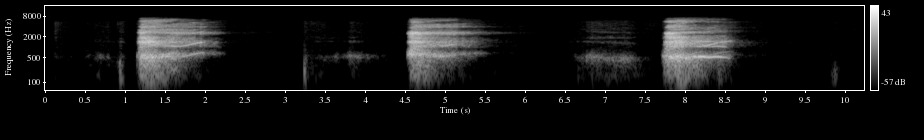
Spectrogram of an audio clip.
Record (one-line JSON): {"exhalation_length": "10.2 s", "exhalation_amplitude": 28087, "exhalation_signal_mean_std_ratio": 0.36, "survey_phase": "beta (2021-08-13 to 2022-03-07)", "age": "18-44", "gender": "Female", "wearing_mask": "No", "symptom_cough_any": true, "symptom_runny_or_blocked_nose": true, "symptom_shortness_of_breath": true, "symptom_fatigue": true, "symptom_headache": true, "symptom_change_to_sense_of_smell_or_taste": true, "symptom_loss_of_taste": true, "symptom_onset": "4 days", "smoker_status": "Never smoked", "respiratory_condition_asthma": false, "respiratory_condition_other": false, "recruitment_source": "Test and Trace", "submission_delay": "2 days", "covid_test_result": "Positive", "covid_test_method": "RT-qPCR", "covid_ct_value": 13.5, "covid_ct_gene": "ORF1ab gene", "covid_ct_mean": 14.0, "covid_viral_load": "25000000 copies/ml", "covid_viral_load_category": "High viral load (>1M copies/ml)"}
